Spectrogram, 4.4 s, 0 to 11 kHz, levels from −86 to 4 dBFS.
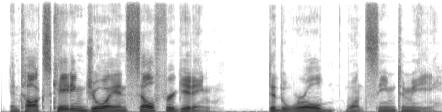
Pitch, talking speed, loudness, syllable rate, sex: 110 Hz, 165 wpm, -19 LUFS, 4.7 syllables/s, male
